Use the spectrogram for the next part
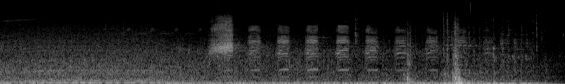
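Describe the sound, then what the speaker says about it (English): Wild ducks in a hunting game pass overhead, giving a quick series of nasal quacks over a low outdoor ambience, with one louder, closer call near the end. "And this is wild ducks going by."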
